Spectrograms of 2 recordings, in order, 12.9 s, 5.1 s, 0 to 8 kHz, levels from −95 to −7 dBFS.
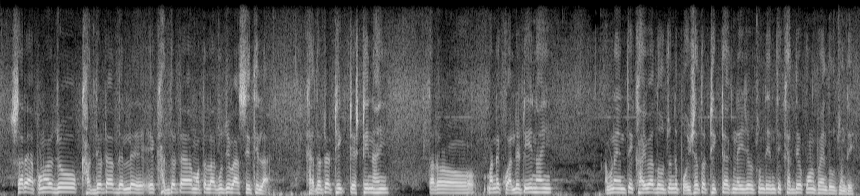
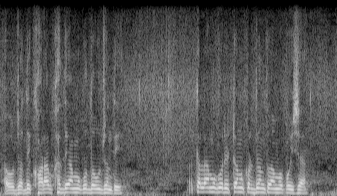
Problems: constant background noise, continuous background conversations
